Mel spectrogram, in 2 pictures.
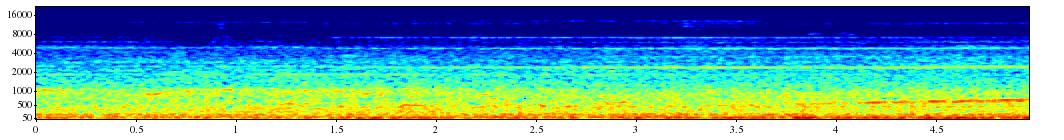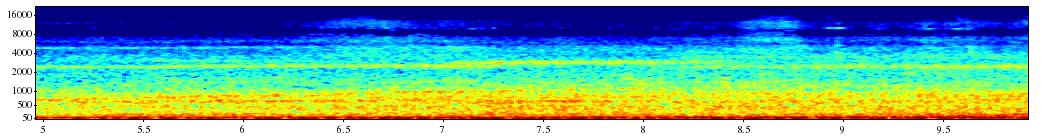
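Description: The wheels of a subway train whine and squeal on the rails, rising in pitch.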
